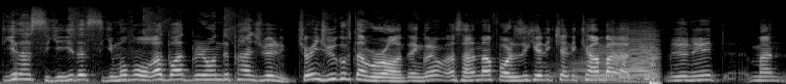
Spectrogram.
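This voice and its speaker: A man's voice: sits high, few pauses, fairly bright tone, slight background noise. A man commentating a dice game he is playing, counting rolls aloud and swearing or cheering at the results. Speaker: gaming YouTuber. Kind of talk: casual let's-play commentary. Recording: game music behind voice.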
